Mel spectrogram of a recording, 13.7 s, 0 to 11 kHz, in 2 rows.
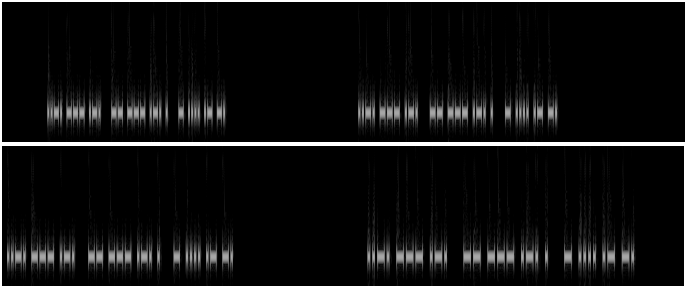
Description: Morse code, heard as a keyed tone, about 64 wpm, 700 Hz. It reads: FOR MORE THAN FOR MORE THAN FOR MORE THAN FOR MORE THAN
